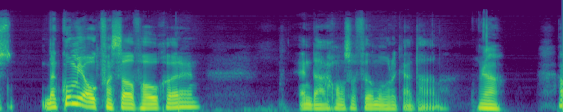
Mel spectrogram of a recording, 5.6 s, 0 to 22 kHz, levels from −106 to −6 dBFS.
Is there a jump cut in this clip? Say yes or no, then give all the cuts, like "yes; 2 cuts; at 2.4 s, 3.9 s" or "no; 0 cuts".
no; 0 cuts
